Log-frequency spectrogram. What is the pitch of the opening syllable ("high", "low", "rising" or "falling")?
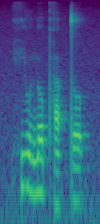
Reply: falling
